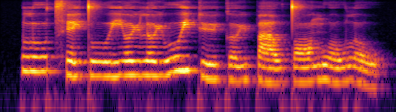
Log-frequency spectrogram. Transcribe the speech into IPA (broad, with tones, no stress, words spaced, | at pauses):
luː˥t͡sʰe˧jt̪uː˧ jɵ˥ɥlɵ˥ɥ uː˥jkyː˨kɵ˨˧ɥ paː˨wt̪ɔː˨˧nwo˨˧w lo˨˩w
